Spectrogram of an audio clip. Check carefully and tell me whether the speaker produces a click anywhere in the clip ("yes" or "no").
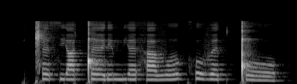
yes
